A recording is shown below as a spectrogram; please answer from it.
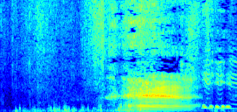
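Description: Light rustling in the grass, then about a second in a man's voice holds one long, wavering, drawn-out 'ohhh'.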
